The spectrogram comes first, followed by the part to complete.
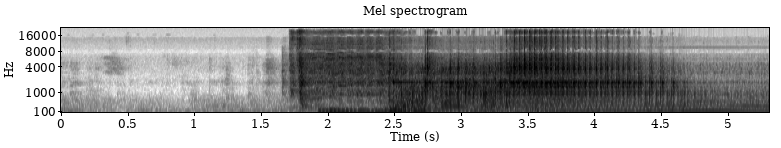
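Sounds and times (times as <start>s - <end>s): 
Jaguar cold start with non-valved race exhaust: 1.7s - 5.2s.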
